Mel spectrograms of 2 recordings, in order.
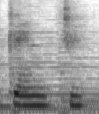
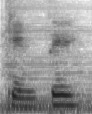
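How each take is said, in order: First: The final vowel is reduced to an 'i' sound. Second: The final vowel is a clear 'e' sound. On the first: This is the common Brazilian Portuguese pronunciation. "e não ... como é comum no português do Brasil" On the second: This is the southern caipira subdialect pronunciation. "um E gráfico, sempre pronunciado como fônico"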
